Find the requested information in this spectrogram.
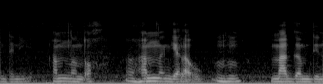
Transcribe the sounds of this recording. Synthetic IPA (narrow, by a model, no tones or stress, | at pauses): ndɐni | ʔɐmnɐndɔx | ɐmnɐŋɡɛlɐ̰w | maɡɐmdin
